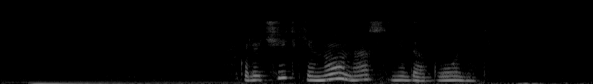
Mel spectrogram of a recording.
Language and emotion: Russian, sad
